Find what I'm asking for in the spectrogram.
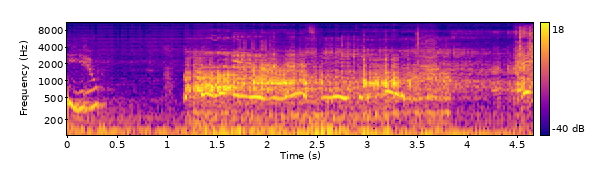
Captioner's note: high & distorted talking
